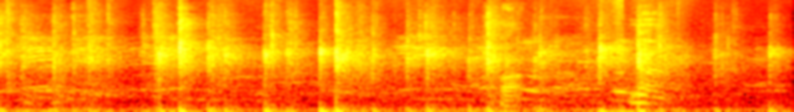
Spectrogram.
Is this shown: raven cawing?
no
